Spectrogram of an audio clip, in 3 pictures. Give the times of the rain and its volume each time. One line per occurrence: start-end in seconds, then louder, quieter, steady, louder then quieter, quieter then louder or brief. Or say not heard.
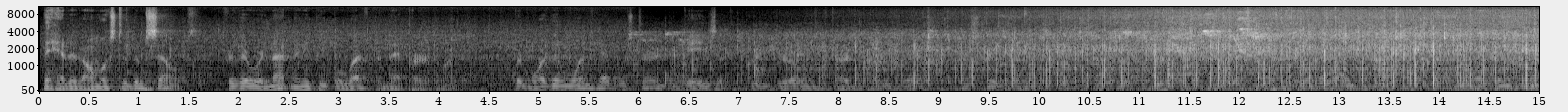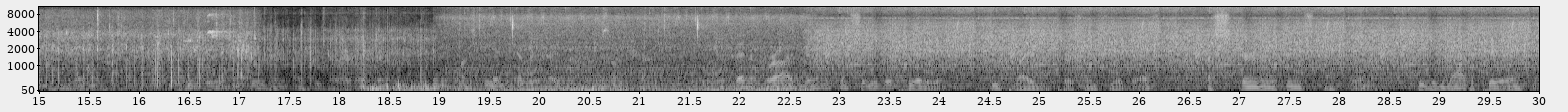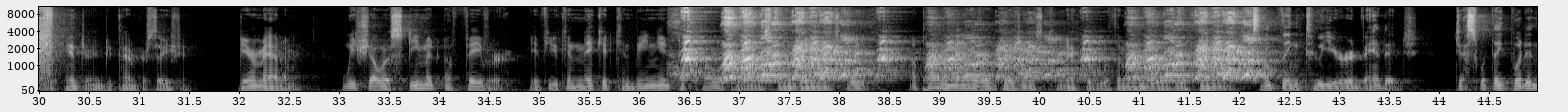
0.0-30.1 louder.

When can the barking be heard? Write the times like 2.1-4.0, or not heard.
36.2-42.2.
